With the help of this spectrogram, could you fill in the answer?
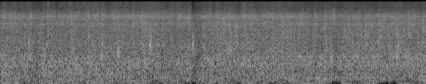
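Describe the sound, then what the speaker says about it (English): Steady rain falls on a garden, a dense continuous hiss of drops spattering the ground and plants, close and even throughout with no voices. "Thank the Lord for the rain falling from the sky to come in to water the garden."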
